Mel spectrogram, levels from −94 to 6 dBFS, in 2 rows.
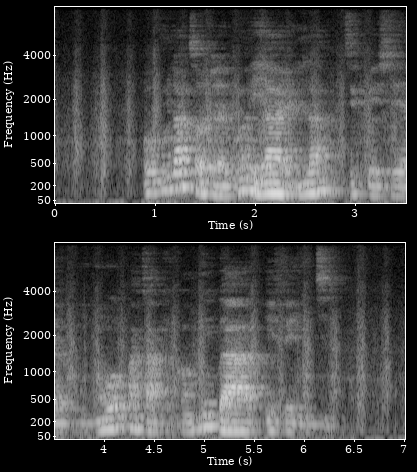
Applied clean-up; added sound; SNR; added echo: none; Train; 19 dB; reverberation time 0.6 s.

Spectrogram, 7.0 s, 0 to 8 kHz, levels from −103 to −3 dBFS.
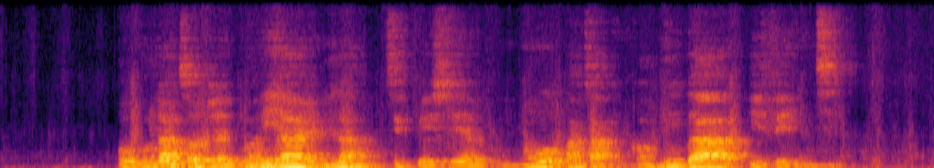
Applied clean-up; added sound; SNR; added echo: neural separator model SepFormer DNS4.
